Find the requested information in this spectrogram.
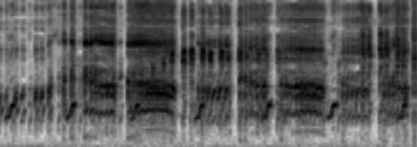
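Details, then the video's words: White-breasted waterhen lure sound for attracting wild birds to a trap: rapid harsh, rising-hooked notes running into a long loud croaking phrase, then more repeated notes. "Tiếng quốc mồi gọi bổi"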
